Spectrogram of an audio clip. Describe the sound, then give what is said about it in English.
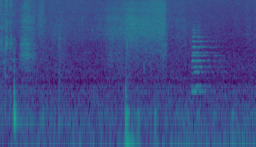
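A car horn blares a steady, fairly loud honk for over a second near the end, over a background of traffic noise, with a couple of dull thumps earlier. “Yeah, I mean, I don't, I get it. You want me to move on, car.”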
